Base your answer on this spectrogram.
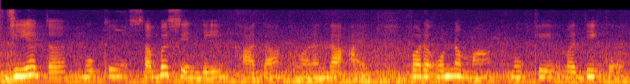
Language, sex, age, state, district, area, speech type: Sindhi, female, 60+, Maharashtra, Mumbai Suburban, urban, spontaneous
